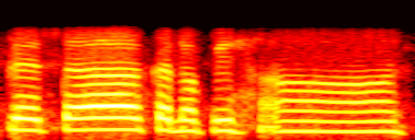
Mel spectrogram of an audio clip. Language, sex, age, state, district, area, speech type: Manipuri, female, 45-60, Manipur, Imphal East, rural, conversation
